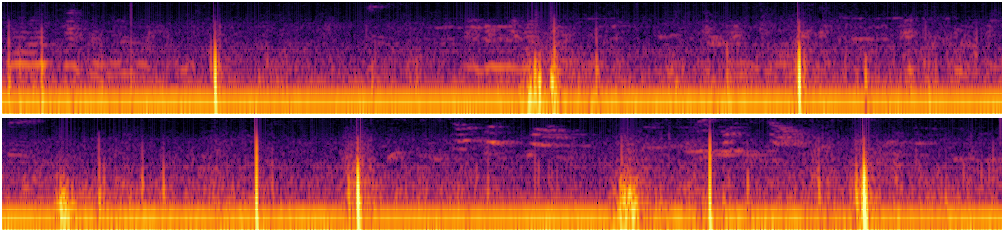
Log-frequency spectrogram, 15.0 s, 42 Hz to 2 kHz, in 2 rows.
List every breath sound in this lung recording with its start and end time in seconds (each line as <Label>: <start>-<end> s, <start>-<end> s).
Inhalation: 3.74-4.24 s, 12.03-12.53 s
